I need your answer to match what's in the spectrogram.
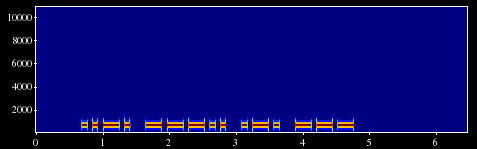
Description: Morse code, heard as a keyed tone, about 15 wpm, 700 Hz. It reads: F8RO
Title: DXCC-100 Call Signs - 4 Characters - Repeated 3x - 15wpm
